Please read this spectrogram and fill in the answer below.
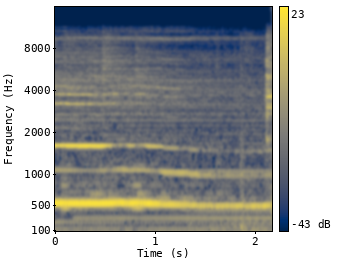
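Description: Live experimental rock music: one long held high note, sagging slightly in pitch near the end, over low droning notes.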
